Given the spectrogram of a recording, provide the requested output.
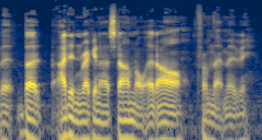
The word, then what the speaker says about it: Domhnall: Say his name again. Domhnall, not Denholm. It's Domhnall.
